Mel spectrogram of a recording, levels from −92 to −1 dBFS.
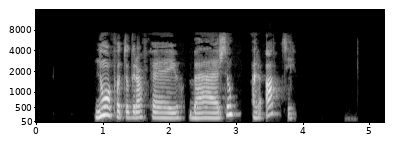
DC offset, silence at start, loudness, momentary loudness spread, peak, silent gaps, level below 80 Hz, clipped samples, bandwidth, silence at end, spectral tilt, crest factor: under 0.1%; 0.9 s; -17 LUFS; 8 LU; 0 dBFS; 3.09-3.20 s; -68 dBFS; under 0.1%; 7.6 kHz; 1.35 s; -5.5 dB/octave; 20 dB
